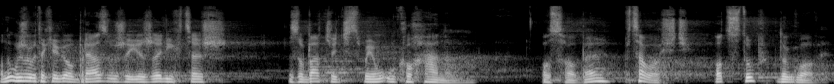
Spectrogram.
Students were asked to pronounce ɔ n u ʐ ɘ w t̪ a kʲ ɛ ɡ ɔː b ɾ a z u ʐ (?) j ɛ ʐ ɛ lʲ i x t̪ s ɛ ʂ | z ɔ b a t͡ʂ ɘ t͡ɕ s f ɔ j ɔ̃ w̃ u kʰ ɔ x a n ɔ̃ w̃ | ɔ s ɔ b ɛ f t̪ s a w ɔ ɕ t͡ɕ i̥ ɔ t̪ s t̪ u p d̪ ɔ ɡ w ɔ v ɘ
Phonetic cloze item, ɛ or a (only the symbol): ɛ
